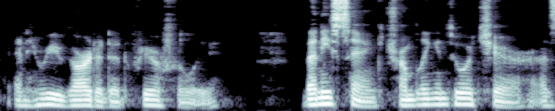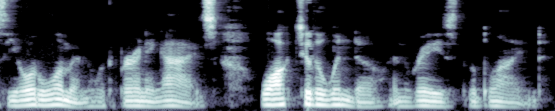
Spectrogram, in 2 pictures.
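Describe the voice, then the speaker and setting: Guy reading a spooky story out loud, fairly deep voice, dramatic suspenseful narration. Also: husky. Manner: suspenseful, theatrical. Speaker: library staff storyteller.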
